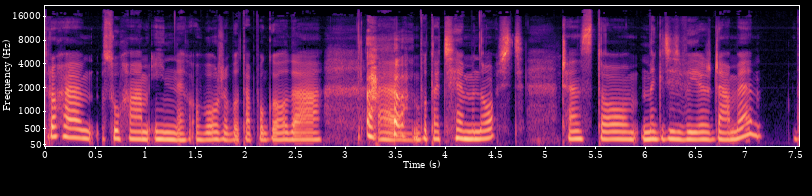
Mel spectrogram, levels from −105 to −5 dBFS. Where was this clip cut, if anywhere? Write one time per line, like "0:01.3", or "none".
0:03.7
0:05.1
